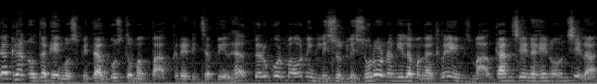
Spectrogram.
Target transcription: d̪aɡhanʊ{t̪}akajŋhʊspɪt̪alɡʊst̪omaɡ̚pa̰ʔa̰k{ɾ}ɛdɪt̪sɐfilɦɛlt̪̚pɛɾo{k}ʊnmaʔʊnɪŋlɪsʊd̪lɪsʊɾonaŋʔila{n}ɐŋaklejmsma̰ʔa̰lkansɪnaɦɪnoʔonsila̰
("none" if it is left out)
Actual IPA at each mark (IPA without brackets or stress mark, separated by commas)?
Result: t̪, ɾ, k, m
